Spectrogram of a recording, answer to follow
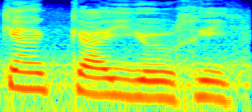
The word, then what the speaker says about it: quincaillerie: of the French language, and that word is quincaillerie.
